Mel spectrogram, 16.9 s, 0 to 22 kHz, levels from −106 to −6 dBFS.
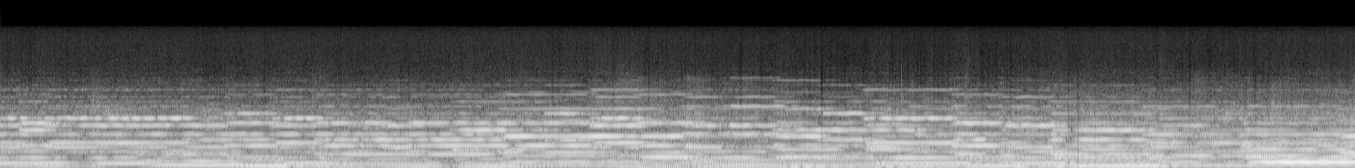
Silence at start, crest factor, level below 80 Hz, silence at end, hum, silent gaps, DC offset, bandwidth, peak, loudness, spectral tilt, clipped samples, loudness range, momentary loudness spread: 0 s; 14 dB; -28 dBFS; 0 s; none; none; under 0.1%; 3.4 kHz; -6 dBFS; -21 LUFS; -11 dB/octave; under 0.1%; 2 LU; 6 LU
